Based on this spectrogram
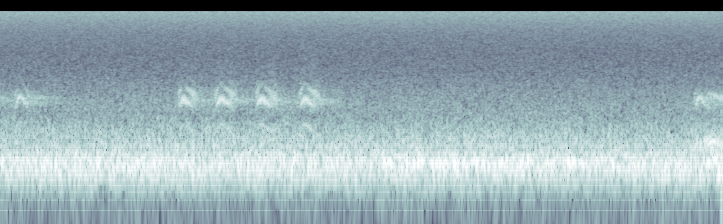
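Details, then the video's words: Crow among a flock visiting a stream area: one caw, then four evenly spaced harsh caws around two to three seconds, another at the end, over low running water. "A murder of crows visits the stream area"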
